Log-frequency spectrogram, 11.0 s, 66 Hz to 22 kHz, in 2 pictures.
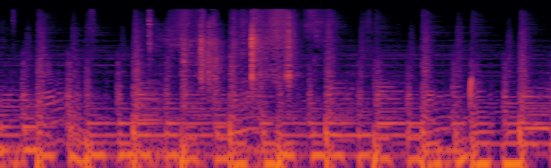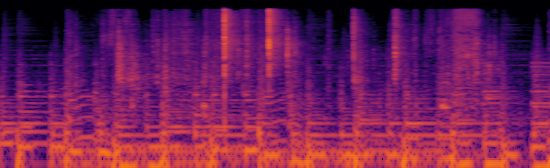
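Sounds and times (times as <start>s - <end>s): background music with steady beat: 0.0s - 11.0s
paper being folded and creased: 1.5s - 3.2s, 6.2s - 10.5s.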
